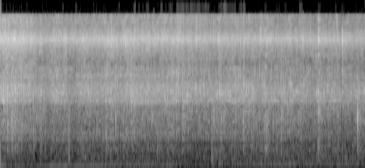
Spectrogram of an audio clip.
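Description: Curry leaves sizzle steadily in hot oil in a pan over a medium flame, a dense, even hiss with occasional faint clicks and no talking.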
